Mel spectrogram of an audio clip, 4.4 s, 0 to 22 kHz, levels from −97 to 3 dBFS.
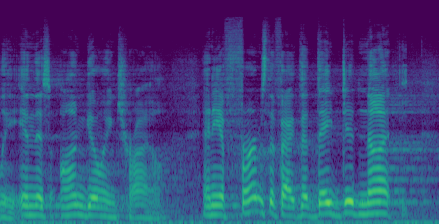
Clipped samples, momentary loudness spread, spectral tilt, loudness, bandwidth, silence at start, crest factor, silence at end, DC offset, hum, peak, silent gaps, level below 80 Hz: under 0.1%; 12 LU; -4.5 dB/octave; -31 LUFS; 13.5 kHz; 0 s; 18 dB; 0 s; under 0.1%; none; -14 dBFS; none; -52 dBFS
